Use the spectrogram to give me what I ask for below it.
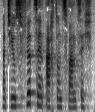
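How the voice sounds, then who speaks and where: A woman's voice: a little high, normal speed, fairly bright tone. A woman preaching a sermon, earnest and emphatic, speaking directly to her congregation.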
